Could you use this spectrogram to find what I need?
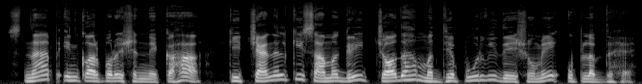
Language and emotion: Hindi, neutral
